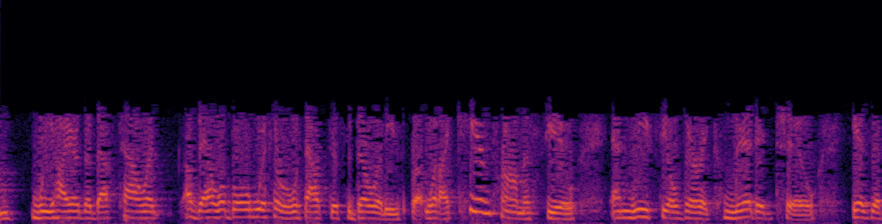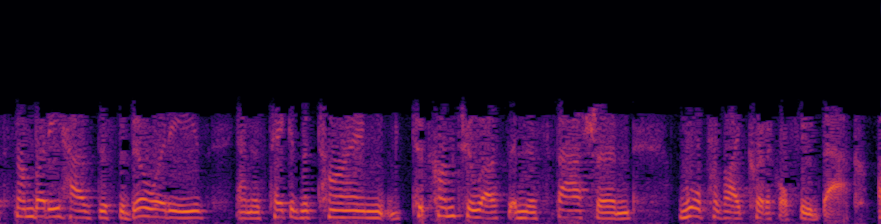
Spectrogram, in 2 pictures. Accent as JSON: {"language": "English", "town": "Milwaukee", "region": "Wisconsin", "country": "United States", "said": "And by the way, I'm from Milwaukee, so shout out to you."}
